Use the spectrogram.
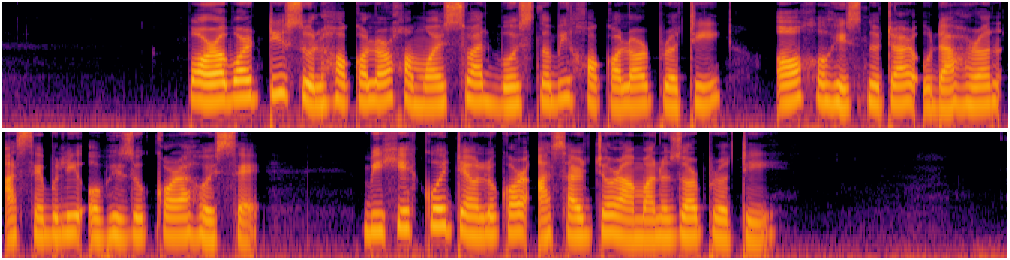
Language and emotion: Assamese, neutral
